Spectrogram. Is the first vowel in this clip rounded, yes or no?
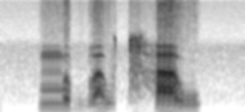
no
